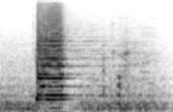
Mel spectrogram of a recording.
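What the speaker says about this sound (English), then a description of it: "if you blast an air horn at someone making minimum wage" A single short, loud horn blast bursts out near the start, then fades into a low background murmur.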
